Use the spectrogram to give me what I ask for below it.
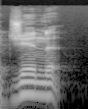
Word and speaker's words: Djinn: and by the way, Djinn spelled like a genie, like what is it? D-J-I-N-N or something? – Mm-hmm.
